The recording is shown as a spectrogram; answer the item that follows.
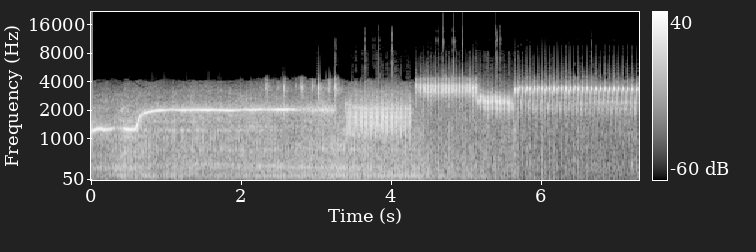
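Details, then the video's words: Canary singing, Belgian or native 'da terra': a pure whistled tone that rises and holds, followed by buzzy rolls stepping between pitches and a rapid pulsed trill at the end. "Canários Belga e da terra excelentes cantos"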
